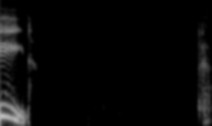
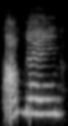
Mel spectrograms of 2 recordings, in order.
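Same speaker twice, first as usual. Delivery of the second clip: high, playful dog voice speaking for him; voicing the dog; 8 semitones higher than usual. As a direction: pet owner voicing her dog to the viewers, playful and high.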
